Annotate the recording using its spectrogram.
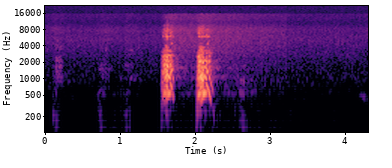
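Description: A dog barking twice in quick succession, two short, sharp barks about half a second apart midway through.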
